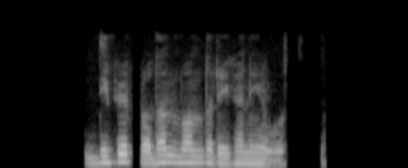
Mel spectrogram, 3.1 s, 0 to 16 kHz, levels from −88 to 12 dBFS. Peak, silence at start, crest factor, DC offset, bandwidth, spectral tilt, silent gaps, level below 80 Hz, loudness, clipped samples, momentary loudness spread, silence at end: -6 dBFS; 0.65 s; 18 dB; under 0.1%; 7.2 kHz; -9 dB/octave; 1.01-1.05 s; -58 dBFS; -22 LUFS; under 0.1%; 12 LU; 0.9 s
